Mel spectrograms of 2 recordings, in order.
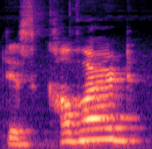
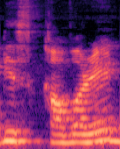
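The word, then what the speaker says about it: discovered: ডিসকভার আবিষ্কার করা ডিসকভার ডিসকভারড ডিসকভারড এটা অনেকে ডিসকভারেড বলে ফেলে ভুল করে আমরা ভুল করি না ইনশাল্লাহ সো আমরা ডিসকভারড বলবো ডাবল দ্বিগুণ করা ভুল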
